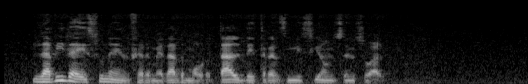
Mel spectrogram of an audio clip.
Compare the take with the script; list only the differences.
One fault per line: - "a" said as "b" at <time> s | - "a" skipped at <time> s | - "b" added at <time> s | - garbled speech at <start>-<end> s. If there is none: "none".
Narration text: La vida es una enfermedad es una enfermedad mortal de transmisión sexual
- "es una enfermedad" skipped at 1.8 s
